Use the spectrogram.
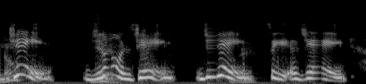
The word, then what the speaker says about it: Jane: Y me recuerdo que siempre me decía, y ahora con ustedes, Jean, o sea, mi nombre creo que lo pronunció, pero creo que eso era parte de su ¿Cómo se forma.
